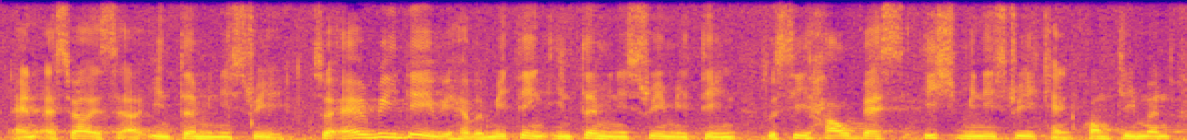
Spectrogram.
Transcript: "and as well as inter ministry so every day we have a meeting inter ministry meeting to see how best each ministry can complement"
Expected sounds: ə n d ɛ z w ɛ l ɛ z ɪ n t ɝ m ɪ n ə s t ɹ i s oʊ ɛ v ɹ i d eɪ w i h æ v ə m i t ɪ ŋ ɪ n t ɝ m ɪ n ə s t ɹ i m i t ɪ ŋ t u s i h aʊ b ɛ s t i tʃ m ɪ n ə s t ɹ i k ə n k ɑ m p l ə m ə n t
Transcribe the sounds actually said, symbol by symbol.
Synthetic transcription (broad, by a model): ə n ɛ s w ɛ l ɛ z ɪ n t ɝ m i n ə s t ɹ i s oʊ ɛ v ɹ i d eɪ w i h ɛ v ə m i t ɪ ŋ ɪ n t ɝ m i n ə s t ɹ i m i t ɪ ŋ t u s i h aʊ b ɛ s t i tʃ m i n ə s t ɹ i k ə n k ɑ m p l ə m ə n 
